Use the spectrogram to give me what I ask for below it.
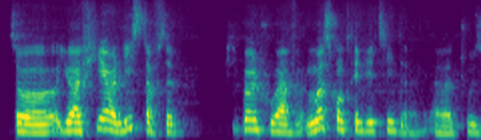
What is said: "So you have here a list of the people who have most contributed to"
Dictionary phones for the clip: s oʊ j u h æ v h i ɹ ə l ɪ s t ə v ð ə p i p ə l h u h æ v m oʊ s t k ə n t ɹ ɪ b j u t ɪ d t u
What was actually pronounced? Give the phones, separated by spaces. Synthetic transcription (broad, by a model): s oʊ j u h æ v h i ɹ ə l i s t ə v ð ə p i p ə l h u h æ v m oʊ s t k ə t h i b j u t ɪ d t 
